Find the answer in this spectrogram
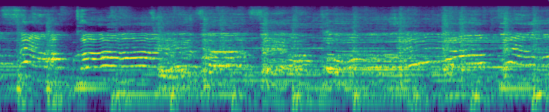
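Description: Live gospel worship music: a woman sings the lead line into a microphone, joined by backing singers, over an amplified band with steady bass notes underneath.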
